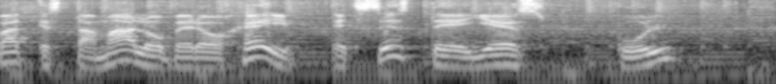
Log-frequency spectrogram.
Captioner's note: none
